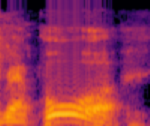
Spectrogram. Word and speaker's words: rapport: yeah building rapport yeah it's not rapport by the way it's rapport a french word um it's spelled r a p p o r t so that's why you were joking about it because it is a t but it's a silent t for the french word right so your branding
